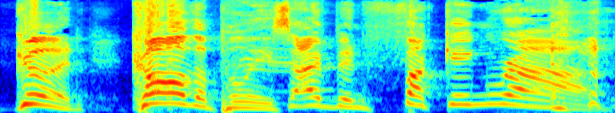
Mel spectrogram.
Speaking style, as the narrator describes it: screamed

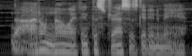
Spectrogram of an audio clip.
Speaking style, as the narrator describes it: I responded flatly, hardly concentrating

